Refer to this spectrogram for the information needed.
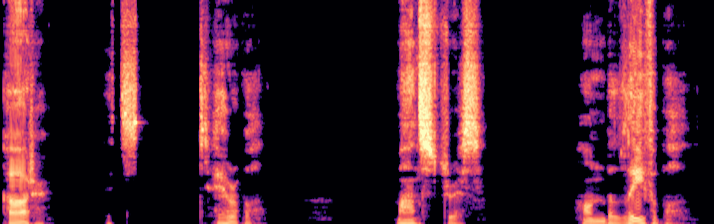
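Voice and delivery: high, loud, frenzied terror. A narrator's reading. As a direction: cry it out in panic. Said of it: "the frenzied tones again".

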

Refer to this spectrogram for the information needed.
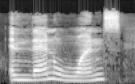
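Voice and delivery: usual speaking voice

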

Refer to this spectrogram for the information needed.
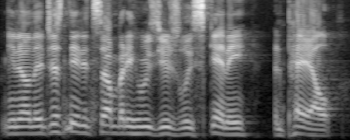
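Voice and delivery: ordinary delivery

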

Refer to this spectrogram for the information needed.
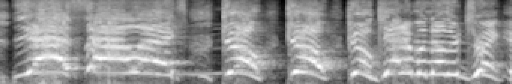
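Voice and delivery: high, loud party cheer; cheering crowd. Retold or imitated. The bus crowd cheering Alex on as he pukes, loud high cheer. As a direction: shout it like the whole bus is egging you on. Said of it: "they're like".

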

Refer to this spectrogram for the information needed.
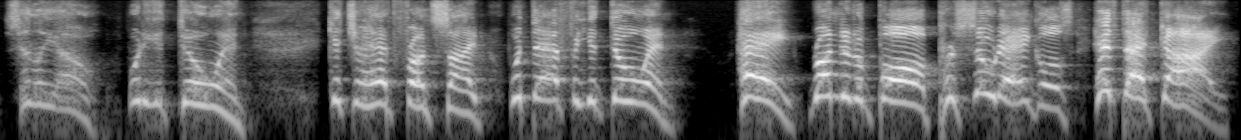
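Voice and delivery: high, loud screaming from the sideline; Jimmy Johnson screaming at his linebacker in practice; coach screaming. Retold or imitated. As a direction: scream orders at your player. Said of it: "starts screaming at me".

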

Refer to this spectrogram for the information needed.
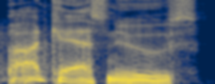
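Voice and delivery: ordinary talk

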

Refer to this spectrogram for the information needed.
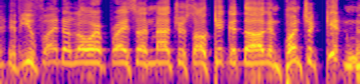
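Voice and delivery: high, loud parody ad voice; shouted spoof of a store promise; mock commercial pitch. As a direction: imitate an over-the-top mattress salesman.

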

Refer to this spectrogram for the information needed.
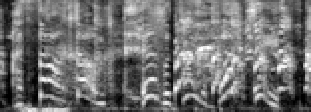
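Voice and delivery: laughing through a put-on man voice; a woman's mock man voice, cracking up. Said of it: "This is how he was talking".

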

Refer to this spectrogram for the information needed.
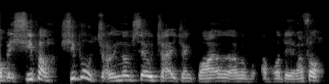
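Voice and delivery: usual speaking voice

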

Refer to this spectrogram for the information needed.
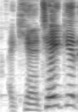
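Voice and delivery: high, loud retold outburst; freaking out. Daisy freaking out at the boys, exasperated. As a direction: burst out, at the end of patience. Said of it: "And Daisy freaks".

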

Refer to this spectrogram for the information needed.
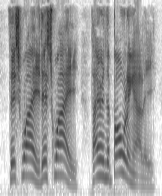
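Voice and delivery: high, loud rallying shout; urgent cry. A narrator's reading. Stranger darting through bushes to his companions, crying out. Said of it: "cried the stranger".

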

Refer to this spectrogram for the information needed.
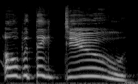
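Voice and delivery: put-on high-pitched child, eagerly insisting; insistent little girl. A narrator's reading. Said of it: "insisted Poppy".

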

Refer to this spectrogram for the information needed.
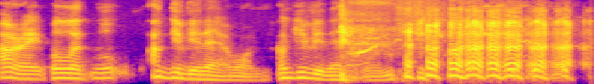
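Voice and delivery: grudging, laughing give-in; laughing concession. Retold or imitated. Conceding the basketball point with a laugh.

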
